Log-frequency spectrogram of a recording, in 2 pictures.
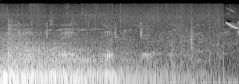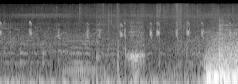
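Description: Wild birds calling, with short chirps, a few honk-like calls and one falling whistle about halfway through. Under them is a loud deep rumble that starts suddenly at the start, fades over a couple of seconds, and starts suddenly again near the end.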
